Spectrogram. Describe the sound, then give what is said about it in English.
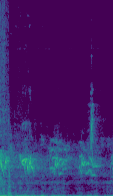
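Soft, high chirping of three baby birds in a nest, with a few short tweets and trills recurring in quick succession over a quiet background. “She listened to the babble of the three birds.”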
